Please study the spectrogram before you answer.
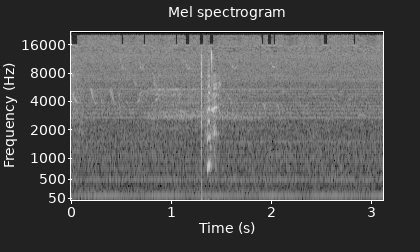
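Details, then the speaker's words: A single tiny sharp click and faint squeak over a steady electrical hum: hiccups in a rescued baby bat that fell from its nest, right after being given water. "okay hope the ASPCA isn't watching I gave a baby b the hiccups I really did not mean to do that"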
